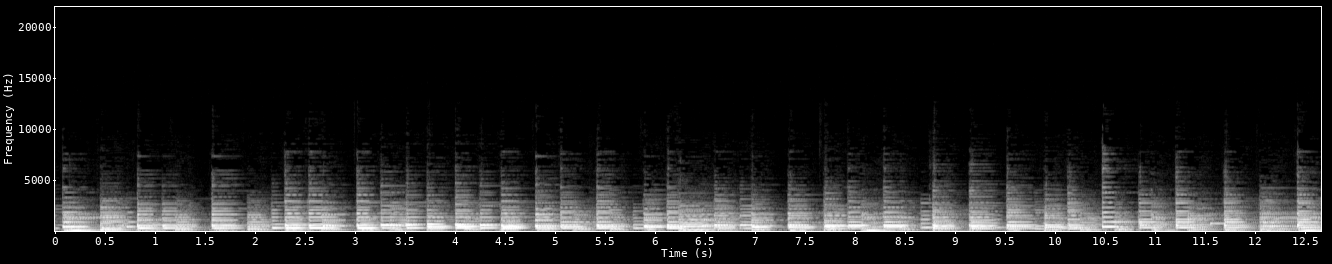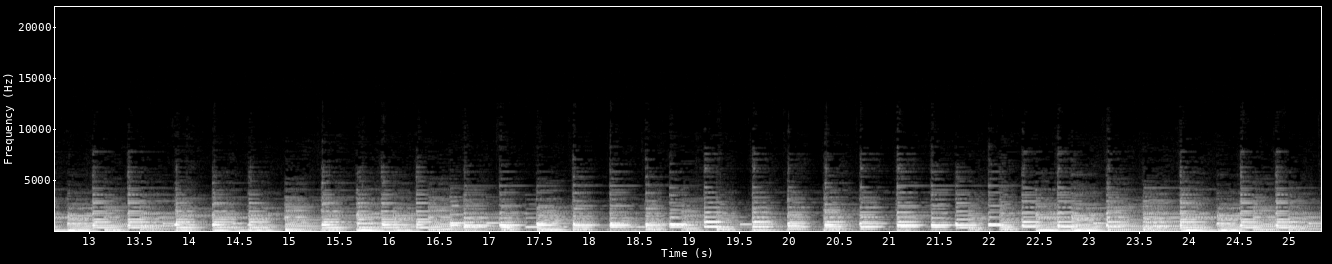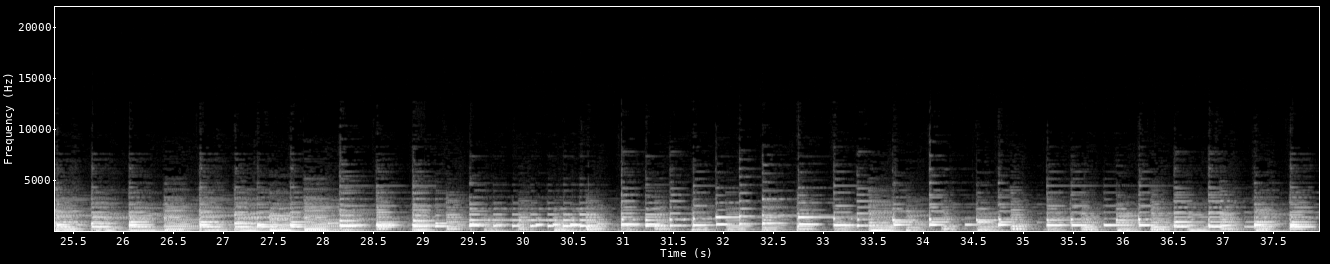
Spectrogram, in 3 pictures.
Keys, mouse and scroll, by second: 18.4 right click, 21.7 ctrl+d, 24.3 right click, 33.3 scroll down 3.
